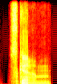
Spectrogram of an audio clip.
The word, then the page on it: scam: British English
